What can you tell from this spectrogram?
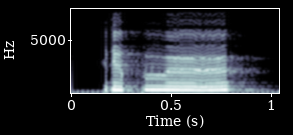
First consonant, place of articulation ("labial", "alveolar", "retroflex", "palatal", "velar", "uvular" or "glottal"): alveolar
